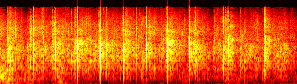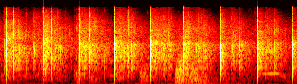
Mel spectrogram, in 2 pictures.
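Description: Audience clapping in a steady rhythm, about five sharp claps a second, stopping right at the end.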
